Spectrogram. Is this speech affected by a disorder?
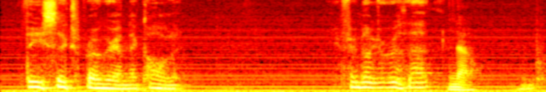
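Yes: Parkinson's disease.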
